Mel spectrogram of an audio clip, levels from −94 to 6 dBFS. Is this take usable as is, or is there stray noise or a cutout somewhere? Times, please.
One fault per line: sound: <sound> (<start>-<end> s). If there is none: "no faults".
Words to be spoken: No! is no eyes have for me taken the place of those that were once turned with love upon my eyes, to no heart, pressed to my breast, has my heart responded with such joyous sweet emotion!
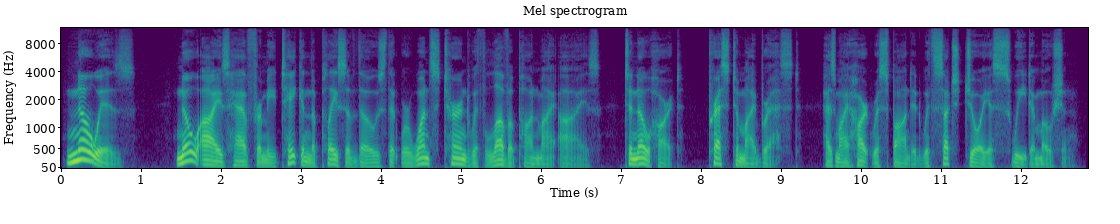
no faults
